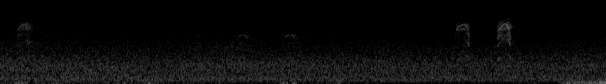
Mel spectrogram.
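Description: A bird chirping faintly: short high-pitched calls that come in pairs, one pair at the start, a fainter pair about two and a half seconds in, and a clearer pair near the end.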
